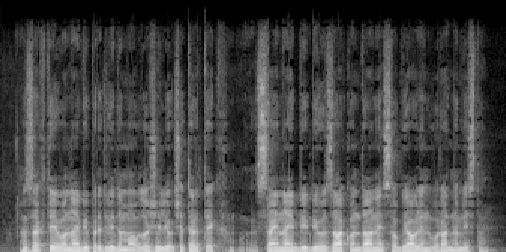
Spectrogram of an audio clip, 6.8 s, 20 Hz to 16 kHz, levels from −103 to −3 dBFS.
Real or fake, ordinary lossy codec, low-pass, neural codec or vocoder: fake; AAC, 48 kbps; 14.4 kHz; vocoder, 48 kHz, 128 mel bands, Vocos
